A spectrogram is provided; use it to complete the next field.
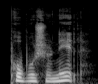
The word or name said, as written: proportionel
